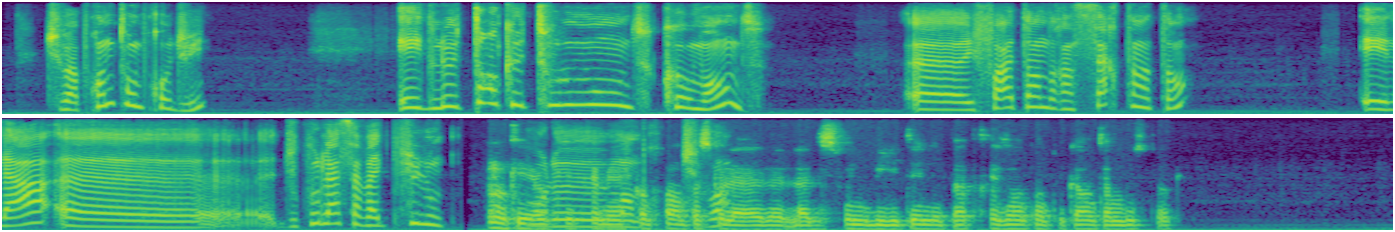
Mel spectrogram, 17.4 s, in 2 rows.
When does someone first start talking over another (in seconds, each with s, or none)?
12.0 s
